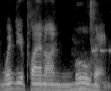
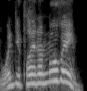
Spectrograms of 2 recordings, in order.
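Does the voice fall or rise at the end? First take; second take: fall; rise. First: The pitch falls at the end. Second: The pitch rises at the end. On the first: The speaker sounds confident and leading. The speaker calls it right. "put my finger in my belly button and say" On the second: The speaker sounds unsure and lacking confidence. The speaker calls it wrong. "do you hear the upswing in my voice?"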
